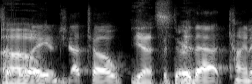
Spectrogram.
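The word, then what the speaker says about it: Relais & Châteaux: I always forget how to pronounce it. Relay and Chateau.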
